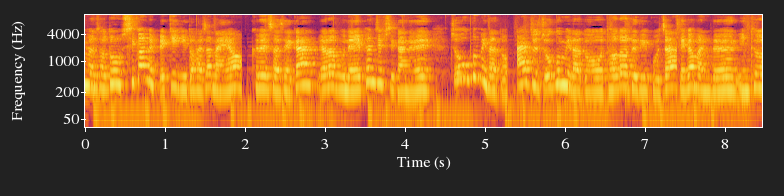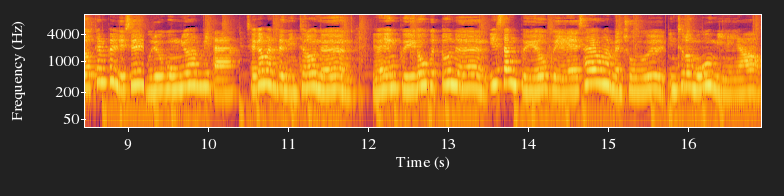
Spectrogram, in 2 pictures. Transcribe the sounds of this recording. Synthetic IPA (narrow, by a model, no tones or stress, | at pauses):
mjʌnsʰʌdoɕʰiɡanɯɭp͈ek͈iɡidoɦad͡ʑanajokɯɾe̞sʰʌt͡ɕe̞ɡajʌɾʌbune̞pʰjʌnd͡ʑip̚ɕ͈iɡanɯɭ | t͡ɕ͈oɡɯmiɾadoad͡ʑut͡ɕ͈oɡɯmiɾadotʌɾʌdɯɾiɡod͡ʑat͡ɕe̞ɡamandɯnintʰɯɾotʰe̞mpʰɯʎːisʰɯɭmuɾjoɡoŋɲuɦamɲidat͡ɕe̞ɡamandɯnintʰɯɾonɯn | jʌɦe̞ŋpɯiɾoɡɯt͈onɯniɭs͈aŋpuiɾoɡɯe̞sʰajoŋɦamjʌnt͡ɕoɭintʰɯɾomoɯmie̞jo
